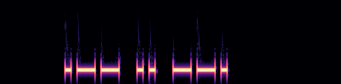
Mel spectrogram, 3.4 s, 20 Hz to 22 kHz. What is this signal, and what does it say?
Morse code, heard as a keyed tone, about 20 wpm, 700 Hz. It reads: WIG
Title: USA Call Sign Postfixes - 3 Letters 20wpm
